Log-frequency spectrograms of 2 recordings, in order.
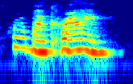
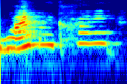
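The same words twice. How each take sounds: First: High, tear-choked voice falling at the end; crying openly while asking; tearful. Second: Sudden tears. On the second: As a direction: voice jumps high as tears well up. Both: Real, not acted.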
